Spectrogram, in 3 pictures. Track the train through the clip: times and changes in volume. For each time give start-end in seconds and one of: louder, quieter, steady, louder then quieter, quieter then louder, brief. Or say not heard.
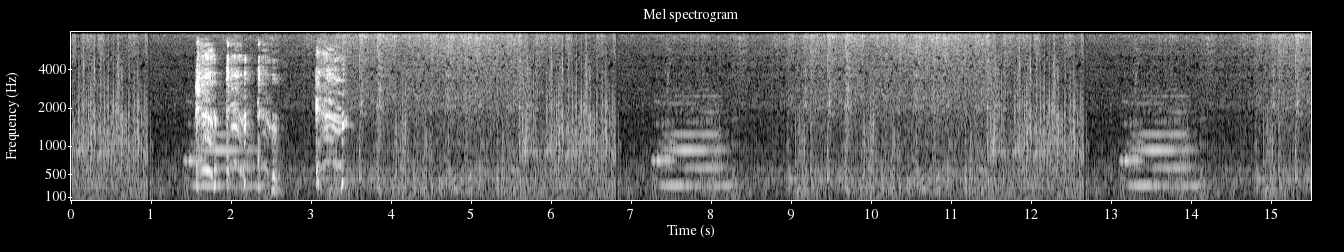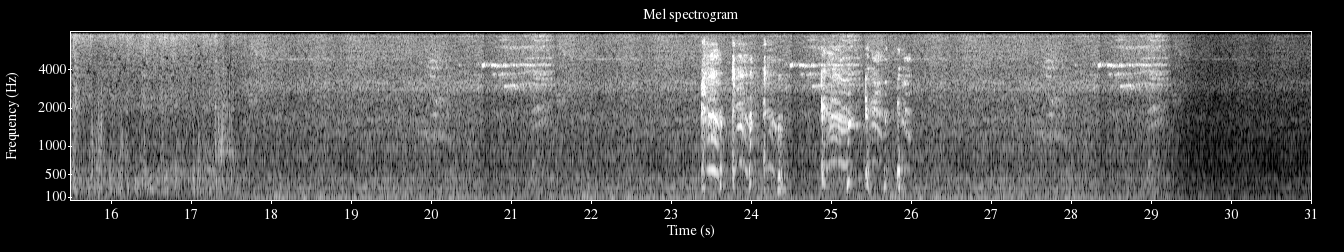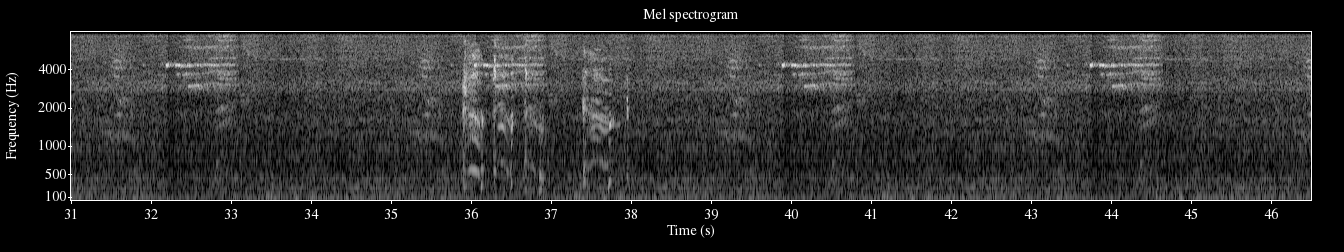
0.0-46.4 quieter.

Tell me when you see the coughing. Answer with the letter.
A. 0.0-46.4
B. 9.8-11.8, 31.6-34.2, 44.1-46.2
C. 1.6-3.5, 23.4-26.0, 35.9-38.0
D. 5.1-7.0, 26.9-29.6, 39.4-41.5
C.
